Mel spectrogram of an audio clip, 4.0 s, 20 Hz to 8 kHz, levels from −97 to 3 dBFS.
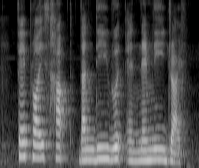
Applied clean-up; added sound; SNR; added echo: none; none; none; none.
